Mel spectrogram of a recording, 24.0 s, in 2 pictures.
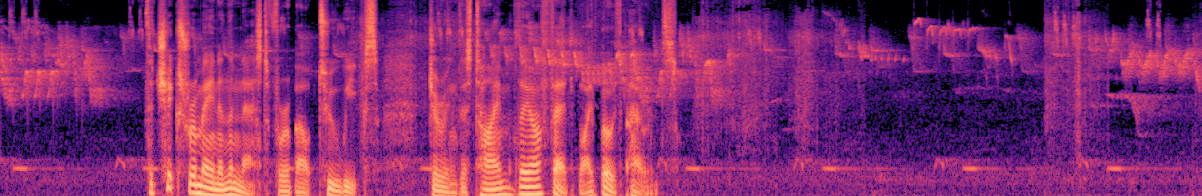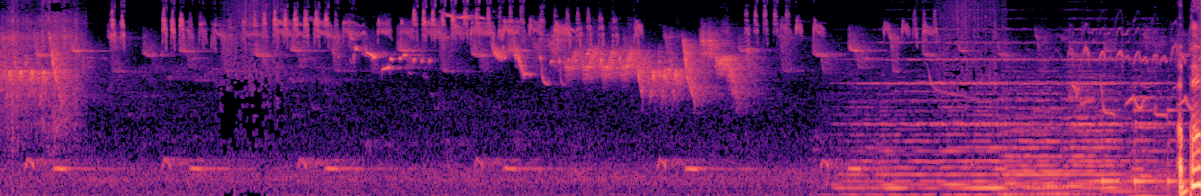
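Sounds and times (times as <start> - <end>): songbirds twittering: 0.0 - 24.0
low repeated bird note: 20.4 - 24.0.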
